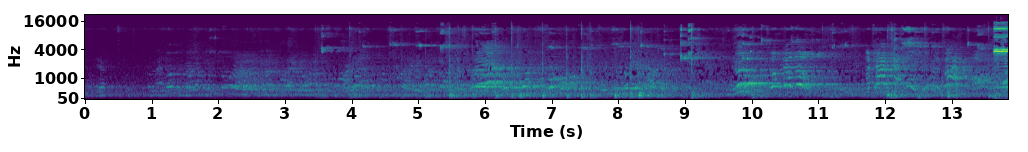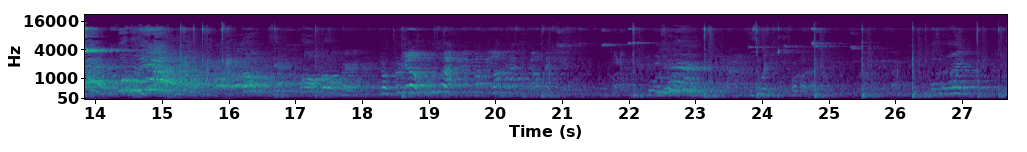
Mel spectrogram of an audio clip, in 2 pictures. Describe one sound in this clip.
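Players and spectators call out, echoing in a large hall.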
